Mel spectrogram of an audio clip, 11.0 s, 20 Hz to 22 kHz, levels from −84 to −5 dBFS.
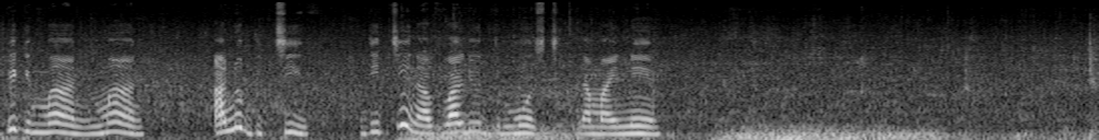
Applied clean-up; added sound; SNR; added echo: none; Thunder / Rain; 6 dB; none.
